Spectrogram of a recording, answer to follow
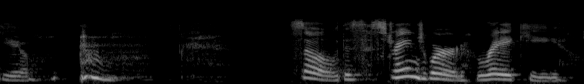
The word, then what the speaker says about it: Reiki: So this strange word, Reiki, it's Japanese. It's pronounced Rei, like rays of the sun, and Ki, like you're going to use a key to unlock something.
